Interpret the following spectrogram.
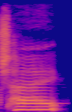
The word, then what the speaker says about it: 差: Troisième prononciation, quatrième don, c'est premier don, c'est chai. Chai, on dit 出差.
